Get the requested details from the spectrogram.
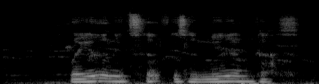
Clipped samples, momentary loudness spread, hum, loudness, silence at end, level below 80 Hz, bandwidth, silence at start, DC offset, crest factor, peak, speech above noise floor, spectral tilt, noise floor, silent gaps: under 0.1%; 9 LU; none; -35 LUFS; 0.05 s; -56 dBFS; 15 kHz; 0.45 s; under 0.1%; 18 dB; -18 dBFS; 25 dB; -5 dB/octave; -60 dBFS; none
